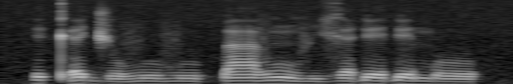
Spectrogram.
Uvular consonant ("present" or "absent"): absent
